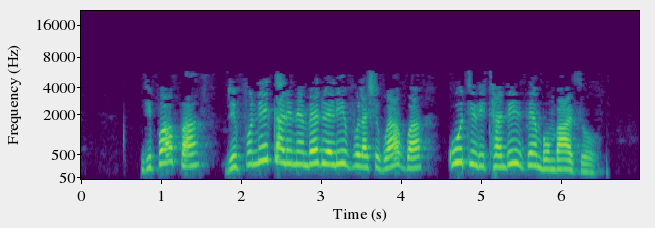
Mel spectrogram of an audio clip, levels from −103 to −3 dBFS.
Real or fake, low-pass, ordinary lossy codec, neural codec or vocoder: real; 7.2 kHz; MP3, 24 kbps; none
